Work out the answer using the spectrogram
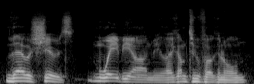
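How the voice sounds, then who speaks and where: A man's voice: medium pitch, brisk, darkish tone, dry recording. A man in his forties from upstate New York, chatting casually and profanely with his livestream audience while he games, rambling with lots of "like" and "dude". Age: 40s. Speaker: gaming streamer.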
